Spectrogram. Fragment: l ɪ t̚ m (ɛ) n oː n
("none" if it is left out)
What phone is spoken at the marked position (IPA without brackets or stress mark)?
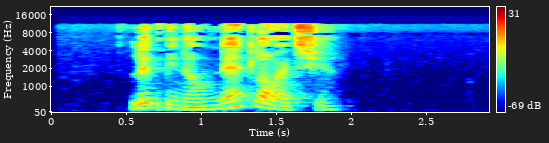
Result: i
